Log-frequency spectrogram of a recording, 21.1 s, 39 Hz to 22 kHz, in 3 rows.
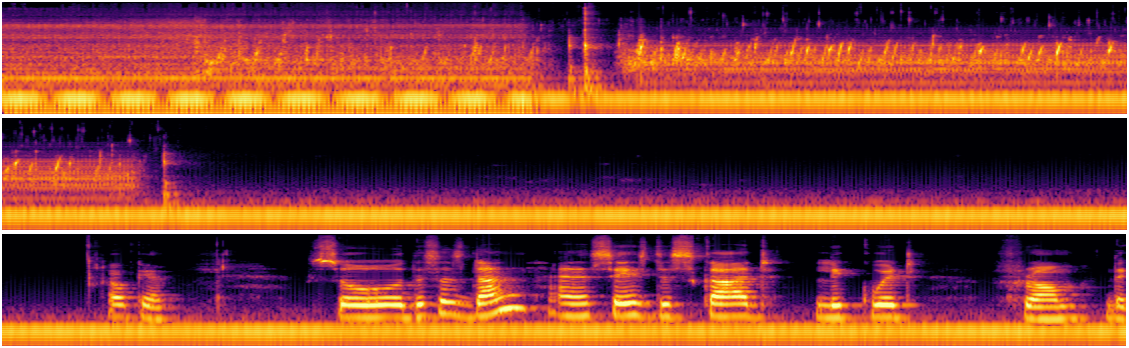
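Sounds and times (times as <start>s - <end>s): coffee machine pump running: 0.0s - 8.1s
hot water sputtering: 0.0s - 8.1s
low steady hum: 0.0s - 21.0s.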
